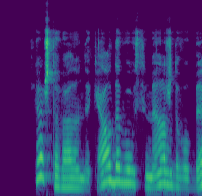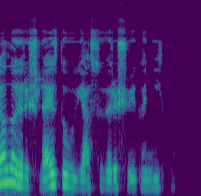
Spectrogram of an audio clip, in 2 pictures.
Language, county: Lithuanian, Šiauliai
